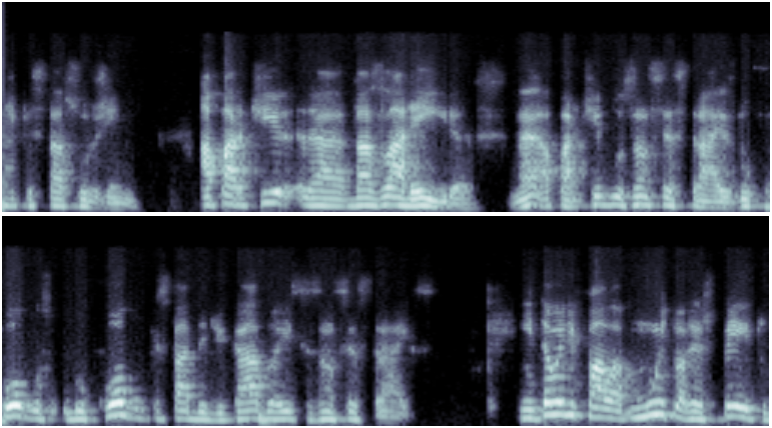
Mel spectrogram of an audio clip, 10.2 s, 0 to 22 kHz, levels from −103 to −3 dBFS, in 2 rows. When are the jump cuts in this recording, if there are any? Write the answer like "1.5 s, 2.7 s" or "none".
none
